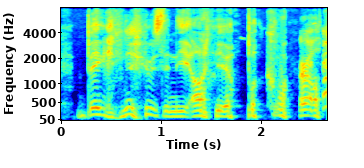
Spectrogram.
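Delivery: laughing while talking. Repeating another speaker's line after failing to hold in laughter: laughing while talking. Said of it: "I just couldn't hold it in".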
